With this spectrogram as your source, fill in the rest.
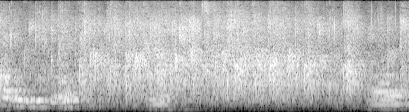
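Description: A crowd at a founders' meeting in Jinju for a planned Australian mission history hall applauds in a continuous, fairly loud wash of clapping, with voices talking over it.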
